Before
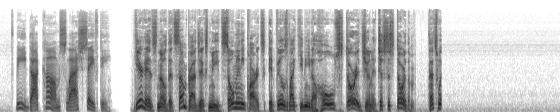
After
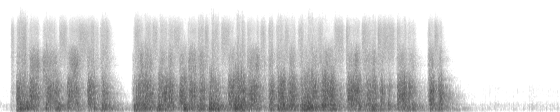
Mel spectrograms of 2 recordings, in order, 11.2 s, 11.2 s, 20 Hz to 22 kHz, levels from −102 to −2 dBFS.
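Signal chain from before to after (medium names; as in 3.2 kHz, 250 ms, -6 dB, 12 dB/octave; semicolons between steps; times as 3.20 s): partials quantised in pitch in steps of 2 st; band-stop 360 Hz, Q 12; comb 1.9 ms, depth 44%; compression 12:1, threshold -31 dBFS, peak gain reduction 20.5 dB; waveshaping leveller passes 5; boxcar filter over 41 samples; noise-vocoded speech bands 4; simulated room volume 94 m³, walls mixed, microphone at 0.43 m; loudspeaker Doppler distortion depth 0.93 ms; trim -9 dB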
